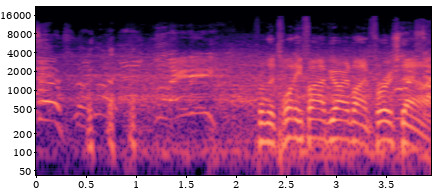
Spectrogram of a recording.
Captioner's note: chuckles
